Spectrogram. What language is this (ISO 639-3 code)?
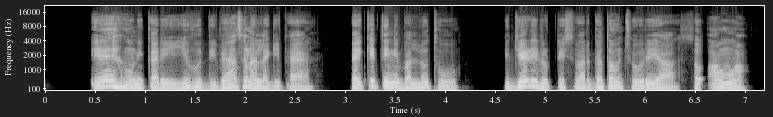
gbk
